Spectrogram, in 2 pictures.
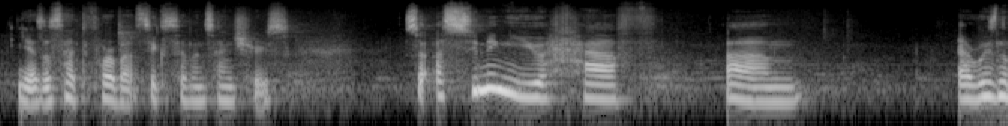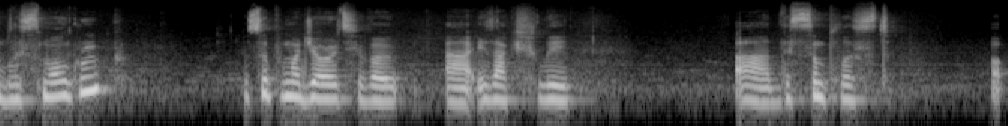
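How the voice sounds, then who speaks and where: A woman in her thirties giving a conference talk and answering questions, halting with many fillers and restarts. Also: mid-range voice, a little mellow. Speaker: conference speaker. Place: lecture room at a conference.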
